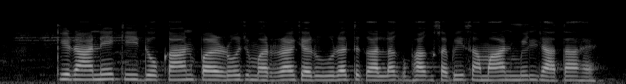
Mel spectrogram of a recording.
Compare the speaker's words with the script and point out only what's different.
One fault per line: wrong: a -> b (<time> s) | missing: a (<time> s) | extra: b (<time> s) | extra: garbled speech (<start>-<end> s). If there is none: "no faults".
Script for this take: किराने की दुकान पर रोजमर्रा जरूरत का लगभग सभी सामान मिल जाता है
no faults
